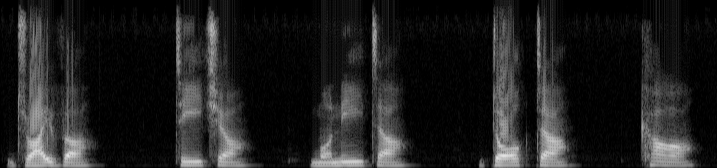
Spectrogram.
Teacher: the speakers do not pronounce the R sound when it is at the end of a word or when the R sound is immediately after a vowel sound. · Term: non-rhotic pronunciation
